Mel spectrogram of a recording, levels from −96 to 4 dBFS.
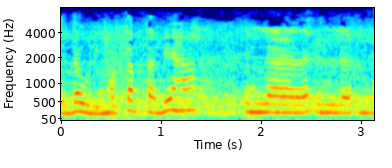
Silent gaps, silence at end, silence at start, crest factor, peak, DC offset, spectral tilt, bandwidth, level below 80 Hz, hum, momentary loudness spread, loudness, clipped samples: none; 0 s; 0 s; 12 dB; -8 dBFS; under 0.1%; -7.5 dB/octave; 6.8 kHz; -50 dBFS; none; 7 LU; -20 LUFS; under 0.1%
